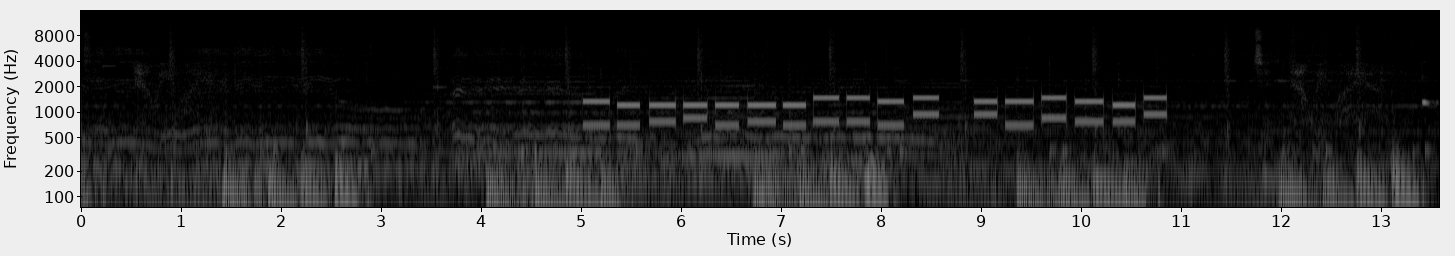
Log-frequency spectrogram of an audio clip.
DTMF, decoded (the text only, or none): 2147141662# 02954#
